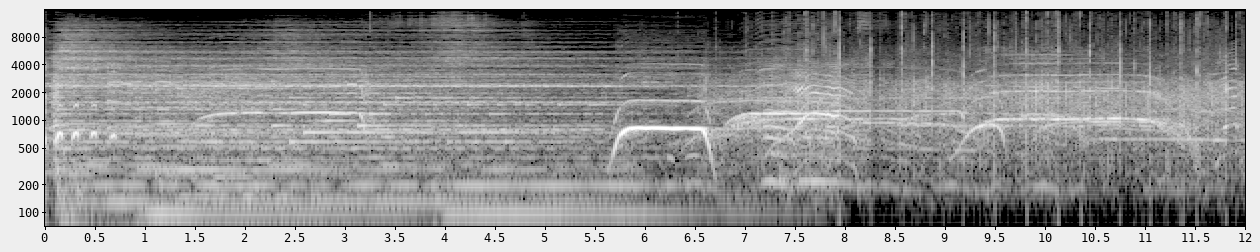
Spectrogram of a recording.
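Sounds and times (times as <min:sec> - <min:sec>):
audience applauding and cheering: 0:00.0 - 0:12.0
high whoops and screams: 0:05.6 - 0:11.6.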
